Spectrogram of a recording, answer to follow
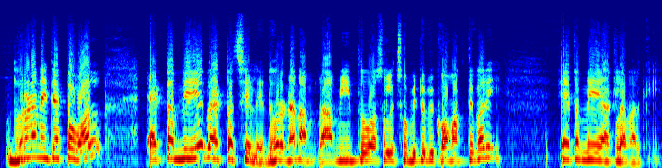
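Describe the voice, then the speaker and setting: A man's voice: high voice, fast. A man teaching an English lesson live, chatty and often checking that viewers follow.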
